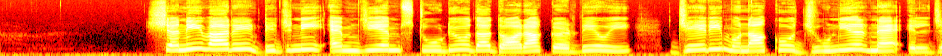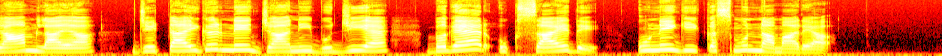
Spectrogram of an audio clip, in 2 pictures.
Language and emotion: Dogri, neutral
